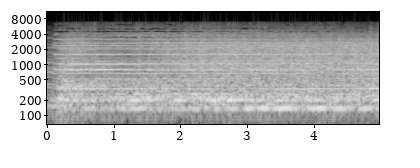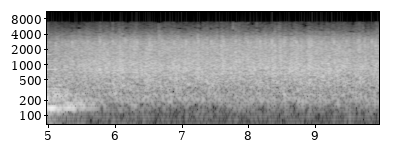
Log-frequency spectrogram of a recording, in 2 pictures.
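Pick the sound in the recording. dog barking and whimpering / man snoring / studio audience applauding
studio audience applauding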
